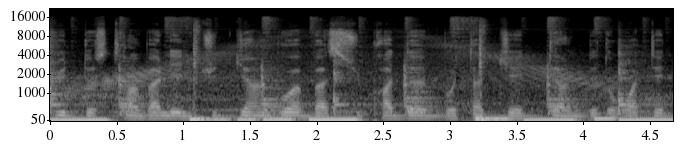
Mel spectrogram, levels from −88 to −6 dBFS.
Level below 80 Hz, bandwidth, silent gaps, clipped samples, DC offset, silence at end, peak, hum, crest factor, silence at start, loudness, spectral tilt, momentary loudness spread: -38 dBFS; 16.5 kHz; none; under 0.1%; under 0.1%; 0 s; -18 dBFS; none; 16 dB; 0 s; -36 LUFS; -5 dB/octave; 6 LU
